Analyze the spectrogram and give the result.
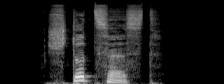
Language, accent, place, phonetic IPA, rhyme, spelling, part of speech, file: German, Germany, Berlin, [ˈʃtʊt͡səst], -ʊt͡səst, stutzest, verb, De-stutzest.ogg
- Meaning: second-person singular subjunctive I of stutzen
